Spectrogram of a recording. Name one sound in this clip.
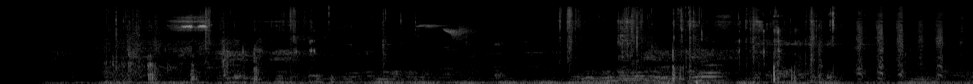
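A squirrel's claws scratch on tree bark.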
